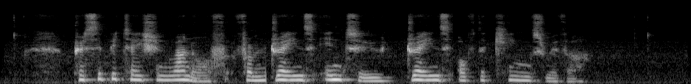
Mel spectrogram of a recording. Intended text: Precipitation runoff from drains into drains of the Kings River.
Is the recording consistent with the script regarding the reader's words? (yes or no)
yes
